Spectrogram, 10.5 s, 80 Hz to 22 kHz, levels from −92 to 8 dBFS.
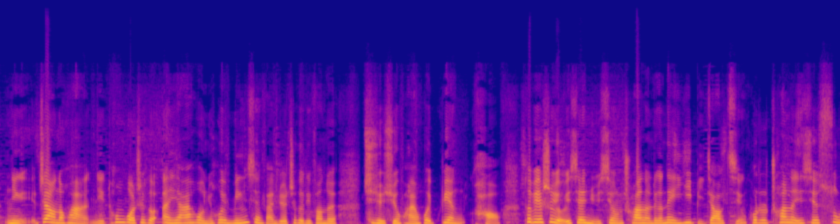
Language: Chinese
